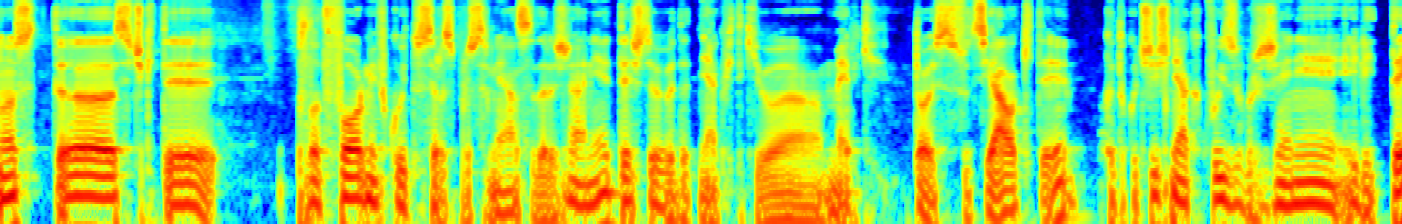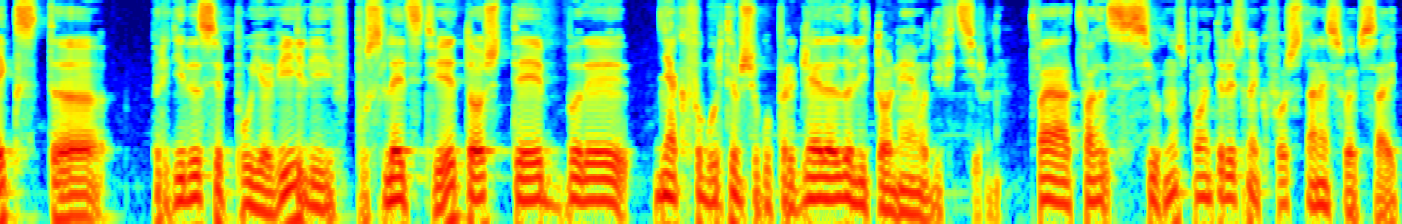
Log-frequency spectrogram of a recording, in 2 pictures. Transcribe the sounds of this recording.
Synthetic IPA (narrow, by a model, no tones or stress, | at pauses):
nost̪si̥t͡ʃk̟i̥t̪ɛ | plˠɐt̪fɔɾmifkoit̪ʊ̥sɛɾəspɾost̪ɾɐnʲɲʲavəsəd̪ɐ̰ɾʒaniɛt̪ɛʃt̪ɛvəvɛ̰d̪ət̪nʲa̰kvi̥t̪ɐ̥k̟ʰḭvə̰mɛ̰ɾk̟i̥ | t̪ɔɛssot̪sia̰lˠki̥t̪ɛ | kɐt̪ɔ̥kɐt͡ʃiʃnʲakə̥kvoizobɾɐʒɛniɛʔḭlḭt̪ɛkst̪ | pɾɛd̪id̪ɐsɛpojɐviːlifposlɛt̪st̪viɛt̪ɔʃt̪ɛbəd̪ɛ | nʲjakə̥fəɡʊɾit̪əmʃt̪ɛɡopɾɛɡlɛd̪əd̪ɐlit̪ɔnɛɛmo̰d̪ifi̥t̪siɾɐnot̪vat̪ovasə̥sːiɡʊɾnʊst̪̚point̪ɛɾɛsnʊɛkɐ̥kvɔʃt̪ɛ̥st̪anɛswɛpsa̰jt̪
